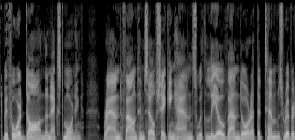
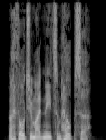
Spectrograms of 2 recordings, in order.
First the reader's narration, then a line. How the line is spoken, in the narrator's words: gasping, bleeding from glass cuts, he said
